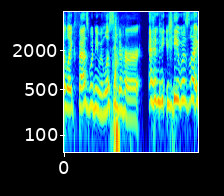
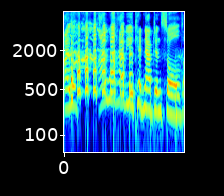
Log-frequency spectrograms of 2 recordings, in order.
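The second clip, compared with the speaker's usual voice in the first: ordinary talk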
